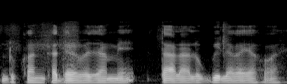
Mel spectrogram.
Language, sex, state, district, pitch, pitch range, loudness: Hindi, male, Arunachal Pradesh, Papum Pare, 90 Hz, 90-95 Hz, -19 LUFS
